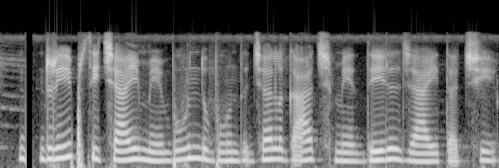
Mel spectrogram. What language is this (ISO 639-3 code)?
mai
